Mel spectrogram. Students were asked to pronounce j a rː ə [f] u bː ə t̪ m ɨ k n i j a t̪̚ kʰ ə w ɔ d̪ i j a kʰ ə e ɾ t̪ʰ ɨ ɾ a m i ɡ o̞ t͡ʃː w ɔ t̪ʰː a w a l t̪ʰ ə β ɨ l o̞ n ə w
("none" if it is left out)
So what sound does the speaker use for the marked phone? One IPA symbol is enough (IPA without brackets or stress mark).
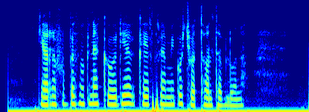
f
